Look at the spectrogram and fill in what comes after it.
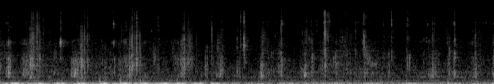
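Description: Close-miked chewing of a mouthful of food, a quick run of wet mouth clicks several times a second, loudest in the first couple of seconds.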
